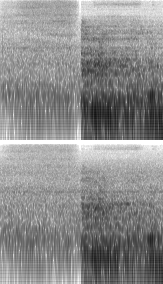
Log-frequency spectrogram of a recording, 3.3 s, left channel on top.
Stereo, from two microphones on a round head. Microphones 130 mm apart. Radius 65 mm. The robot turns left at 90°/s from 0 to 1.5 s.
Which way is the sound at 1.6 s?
50° left (ahead or behind).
